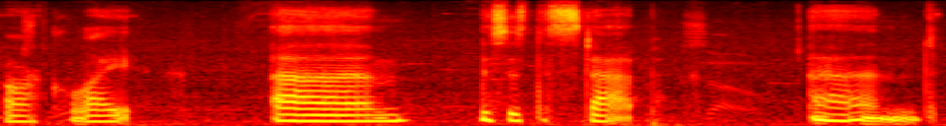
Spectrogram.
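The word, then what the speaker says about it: Archylte Steppe: I don't know, people always say it differently. It's spelled arcilt, but I always called it arc light.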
